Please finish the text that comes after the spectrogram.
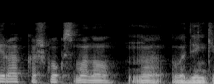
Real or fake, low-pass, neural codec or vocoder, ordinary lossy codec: real; 7.2 kHz; none; AAC, 32 kbps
